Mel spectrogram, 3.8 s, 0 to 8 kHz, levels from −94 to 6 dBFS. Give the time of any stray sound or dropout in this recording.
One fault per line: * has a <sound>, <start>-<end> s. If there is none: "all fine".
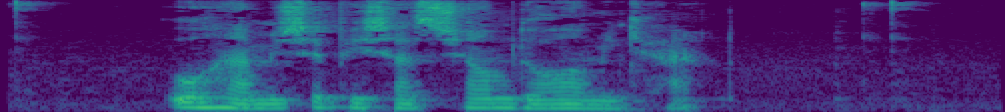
all fine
